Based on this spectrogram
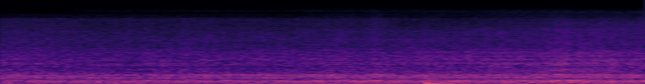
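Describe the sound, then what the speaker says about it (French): A dense, steady buzz of honeybees fanning to call a collected swarm hums continuously at close range, unbroken throughout, with no voices. "on voit bien les abeilles qui battent le rappel"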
